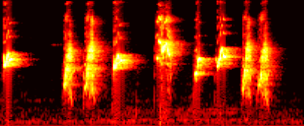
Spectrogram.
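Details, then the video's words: At night, a greater green leafbird in full song gives rasping, scratchy notes mixed with flat whistled tones, about eight loud bursts in four seconds. No other sounds. "Cucak Hijau Gacor Malam Hari"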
